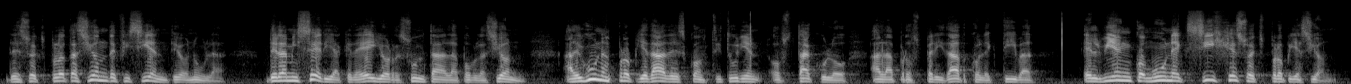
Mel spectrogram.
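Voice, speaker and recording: Man acting as grave witness reading out a papal text, measured and formal, medium pitch, radio play. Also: expressive, natural voice. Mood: solemn. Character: solemn male witness reciting papal teaching.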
